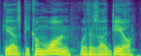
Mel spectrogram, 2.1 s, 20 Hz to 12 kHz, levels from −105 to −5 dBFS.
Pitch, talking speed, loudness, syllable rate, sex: 115 Hz, 200 wpm, -16 LUFS, 5.8 syllables/s, male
